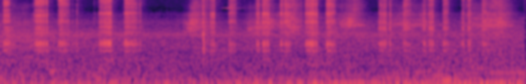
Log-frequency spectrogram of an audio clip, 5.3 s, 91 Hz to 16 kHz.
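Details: 2021 DS 7 Crossback driver's door mirror: repeated short irregular creaks over low road rumble while driving over asphalt joints; loud creak also when driver's door opens or closes, cause unclear.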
